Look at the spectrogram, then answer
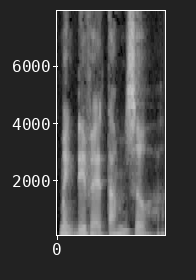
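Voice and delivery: high-pitched woman's voice, coaxing; coquettish female lover. Acted. Woman urging her lover to hurry home, coquettish and coaxing. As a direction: pitch it high and wheedle like a girlfriend.

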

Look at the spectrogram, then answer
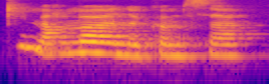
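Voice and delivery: puzzled mother's loud, drawn-out question; mother on the phone. A narrator's reading. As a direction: demand who is mumbling, drawing it out. Mother on phone cannot make out caller.

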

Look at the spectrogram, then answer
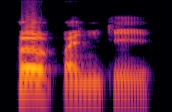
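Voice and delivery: loud, slow delighted exclaim; pleased to see him; gleeful. Acted. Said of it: "обрадовался юноша".

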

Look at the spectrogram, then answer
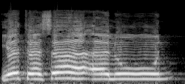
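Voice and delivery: slow recitation, saa of يتساءلون cut to two beats; madd too short. Shown as a demonstration. Teacher showing what not to say, shortened madd. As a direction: chant يتساءلون with only a brief aa. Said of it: "ولا نقول".

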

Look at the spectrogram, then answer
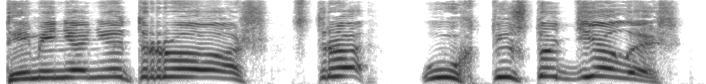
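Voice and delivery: очень высокий протяжный вскрик; отбивайся криком на самой высокой ноте; возмущённый крик. Acted. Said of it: "что не ори". (возмущённо, высоким криком)

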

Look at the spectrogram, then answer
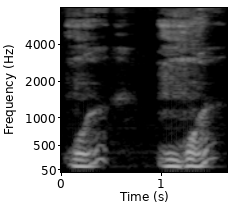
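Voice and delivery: rising, astonished question; stunned outcry with an upward swoop; strange incredulous cry. A narrator's reading. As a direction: exclaim it twice as if unable to believe it. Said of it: "s'écria-t-elle avec un accent étrange".

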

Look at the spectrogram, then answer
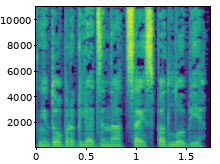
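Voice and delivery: plain reading voice

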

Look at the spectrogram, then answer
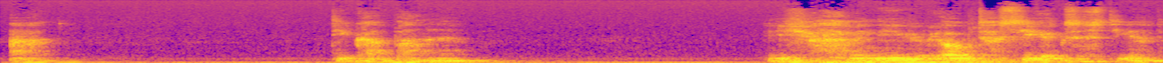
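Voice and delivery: tonlos geflüstertes Staunen; ungläubig vor sich hin flüstern. Acted. Marquis erkennt die Geheimsitzung. (Marquis flüstert erstaunt über die Kabale)

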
